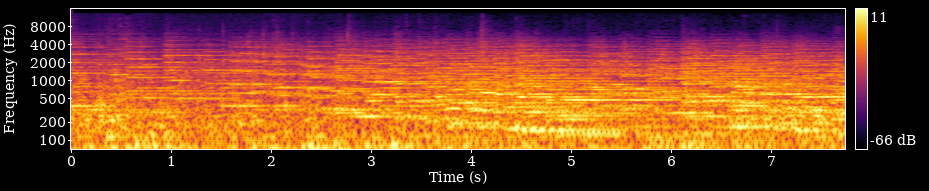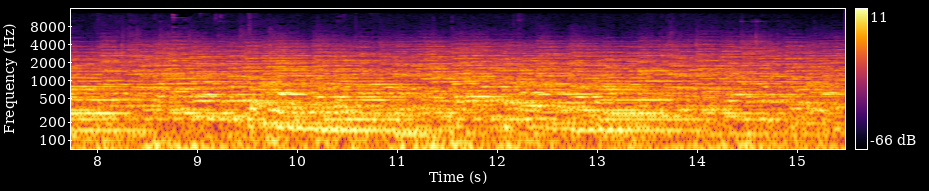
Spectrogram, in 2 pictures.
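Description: Church bells change ringing with the treble bell leading, a dense and continuous cascade of overlapping bell strokes that stays loud and even throughout, with shifting patterns of tones running through it.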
